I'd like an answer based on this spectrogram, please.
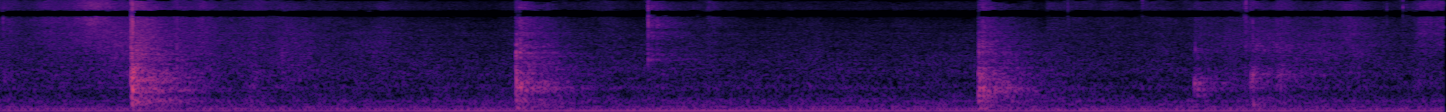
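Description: Bodies and hands of two grapplers thumping and slapping on interlocking foam mats, a few separate hits about two seconds apart, over a steady low hum.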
